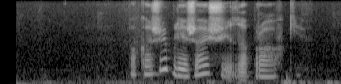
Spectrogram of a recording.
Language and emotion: Russian, sad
